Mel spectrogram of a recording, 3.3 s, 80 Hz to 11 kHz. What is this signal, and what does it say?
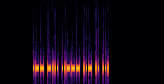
Morse code, heard as a keyed tone, about 52 wpm, 700 Hz. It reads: WB2UIS
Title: USA Call Signs - 6 Characters - Repeated 2x - 50wpm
